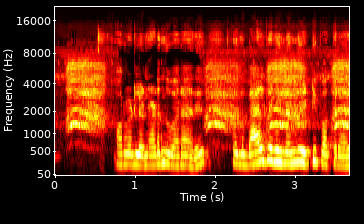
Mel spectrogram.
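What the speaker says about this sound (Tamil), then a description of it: "இந்த காக்கா சவுண்டு வந்து அவருக்கு கேட்க ஆரம்பிக்குது" Crows cawing loudly and repeatedly near a balcony, harsh calls recurring in bursts while a person narrates over them.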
